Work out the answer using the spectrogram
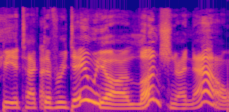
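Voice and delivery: loud put-on voice with wide swooping pitch. Joining a joke about the Jedi council under attack: Yoda voice.

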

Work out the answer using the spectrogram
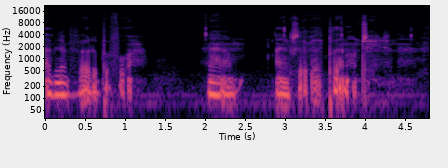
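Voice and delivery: whispered, breathy, sultry put-on seductive voice. Imagining how a man might say a line, in sexiest male voice. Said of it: "I'm going to try to do it in my sexiest voice, male voice".

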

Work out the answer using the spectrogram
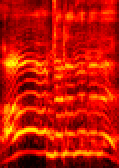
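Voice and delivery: very high, mock exasperated da-da sound.

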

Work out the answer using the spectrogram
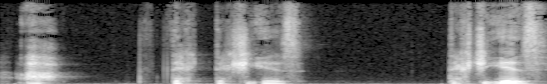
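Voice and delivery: high, stammering, faltering outburst. Matho suppresses a cry and speaks to Spendius: stammering out. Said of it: "he stammered out".

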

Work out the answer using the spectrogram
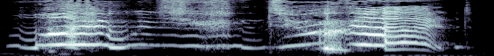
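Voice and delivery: put-on very high, very loud wailing cry like a child. Player voices a kid who ran up to the scene: ugly child crying. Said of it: "Ugly child crying".

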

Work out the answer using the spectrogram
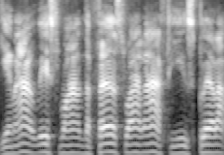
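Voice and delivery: put-on American accent. Quoting what an American woman once said, imitated American accent. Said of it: "Sorry, she was American. ... I can't believe I did her voice".

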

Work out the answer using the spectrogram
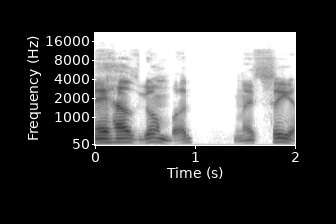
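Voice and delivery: ventriloquist-style speech without moving lips. Showing the host how to be a ventriloquist, in a ventriloquist voice. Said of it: "I'm going to show you how to be a ventriloquist".

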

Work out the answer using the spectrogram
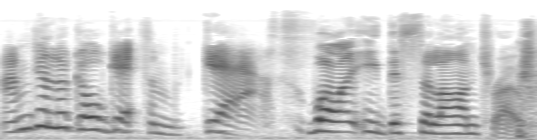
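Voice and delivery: put-on American accent, pitched low. Showing the others how american people talk, in a put-on american accent. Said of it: "I love your American accent".

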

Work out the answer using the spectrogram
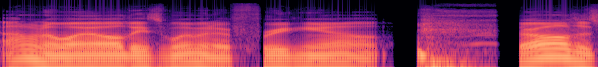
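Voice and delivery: calm, unbothered, musing tone. Retelling a moment from a show: imitating Kathy. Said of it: "she's just sitting there going".

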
